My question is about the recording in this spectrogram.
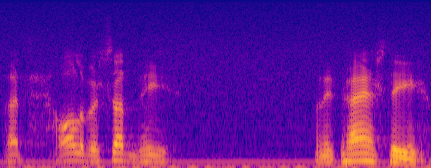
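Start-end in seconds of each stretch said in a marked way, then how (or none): none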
